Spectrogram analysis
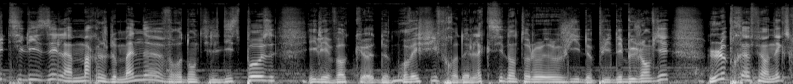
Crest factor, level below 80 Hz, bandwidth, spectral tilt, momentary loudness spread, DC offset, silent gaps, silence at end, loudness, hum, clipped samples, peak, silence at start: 16 dB; -32 dBFS; 19 kHz; -5 dB/octave; 5 LU; under 0.1%; none; 0 s; -18 LUFS; none; under 0.1%; 0 dBFS; 0 s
